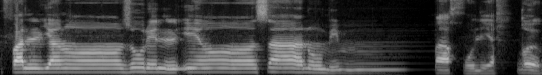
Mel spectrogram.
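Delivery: slow melodic tajweed chant; slow measured Quran recitation; Quranic recitation. Shown as a demonstration. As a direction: recite it slowly, drawing out vowels. Teacher recites Quran verse.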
